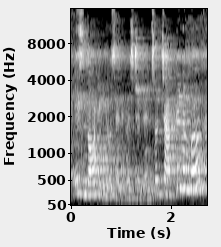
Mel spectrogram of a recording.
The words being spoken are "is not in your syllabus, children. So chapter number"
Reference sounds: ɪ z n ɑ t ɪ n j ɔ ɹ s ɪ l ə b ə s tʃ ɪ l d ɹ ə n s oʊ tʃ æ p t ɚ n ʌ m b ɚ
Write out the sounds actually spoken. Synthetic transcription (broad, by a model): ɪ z n ɑ t ɪ n j ɔ ɹ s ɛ n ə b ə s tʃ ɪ d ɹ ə n s oʊ tʃ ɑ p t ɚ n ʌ m b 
